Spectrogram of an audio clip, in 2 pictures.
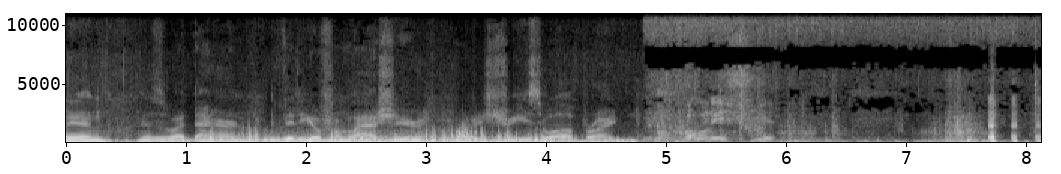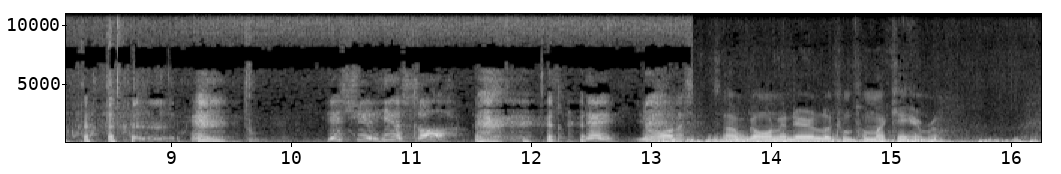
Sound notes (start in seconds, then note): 5.3 swearing; 7.5 laughing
